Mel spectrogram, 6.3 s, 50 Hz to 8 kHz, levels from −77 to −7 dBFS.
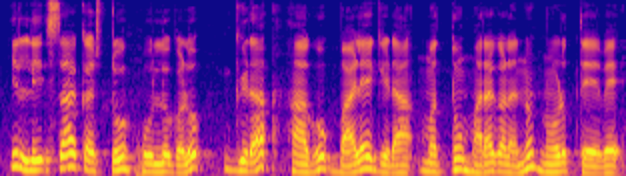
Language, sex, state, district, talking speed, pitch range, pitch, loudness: Kannada, male, Karnataka, Bangalore, 85 wpm, 130-180 Hz, 150 Hz, -13 LUFS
